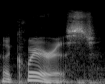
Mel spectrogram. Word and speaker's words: Aquarist: Hello, this is YoloHobo, and today we are looking at Aquarist.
